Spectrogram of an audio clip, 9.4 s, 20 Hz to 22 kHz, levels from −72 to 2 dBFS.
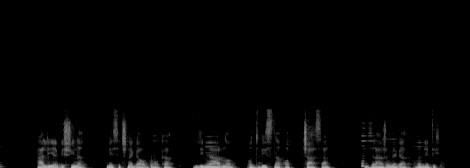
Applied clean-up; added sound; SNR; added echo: neural mask model DeepFilterNet 3.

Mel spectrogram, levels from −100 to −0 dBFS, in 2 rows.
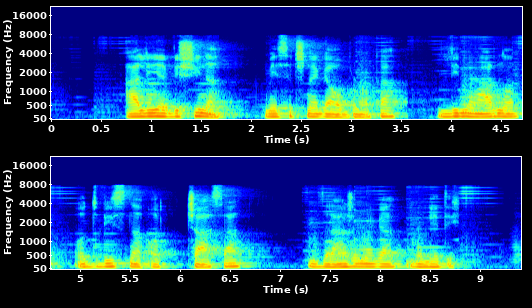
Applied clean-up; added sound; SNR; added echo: neural separator model SepFormer DNS4.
